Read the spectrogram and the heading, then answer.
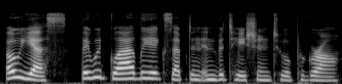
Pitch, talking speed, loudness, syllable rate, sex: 235 Hz, 195 wpm, -19 LUFS, 5.4 syllables/s, female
